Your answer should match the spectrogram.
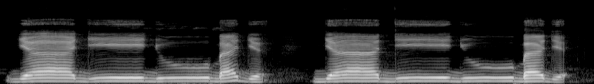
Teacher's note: Hati-hati ketika bertemu idhar komari, alif lam bertemu jim, jangan sampai terjadi tawallud. Dan juga membaca huruf jim tidak boleh keluar desisnya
